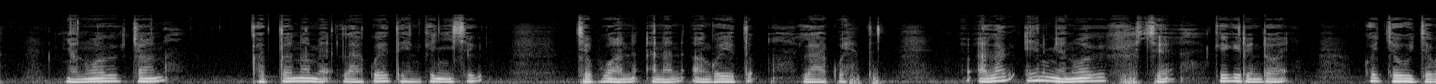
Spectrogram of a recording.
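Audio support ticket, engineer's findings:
Hissy, grainy treble throughout, nothing above 10.6 kHz; likely Vorbis compression at a low bitrate, around 35 kbps, coarse treble quantisation turning detail into noise-like grain.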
